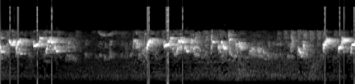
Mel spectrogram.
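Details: Caged Singapore-kept red-whiskered bulbul using short 'keke' calls while slashing its tail to test an opponent; bright chattering, warbled bursts come in quick clusters with brief pauses, punctuated by sharp clicking knocks.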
